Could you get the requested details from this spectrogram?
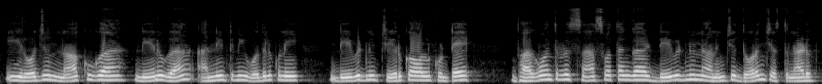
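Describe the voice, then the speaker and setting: A woman's voice: mid-range voice, warm tone, highs cut off, natural voice. A woman voicing a young married woman who pleads and weeps over her dying lover, in a storybook reading. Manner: tearful, pleading.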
